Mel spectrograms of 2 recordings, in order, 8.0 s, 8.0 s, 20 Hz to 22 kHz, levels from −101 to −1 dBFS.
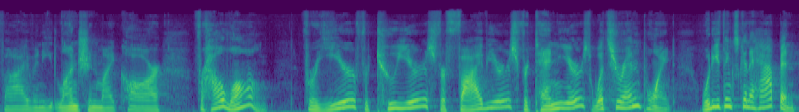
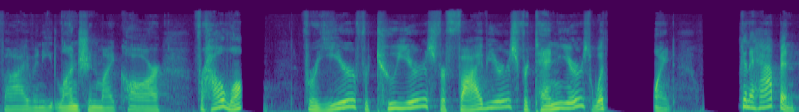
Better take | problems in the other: first | audio cutting out; at 2.5 s, at 6 s and at 7 s

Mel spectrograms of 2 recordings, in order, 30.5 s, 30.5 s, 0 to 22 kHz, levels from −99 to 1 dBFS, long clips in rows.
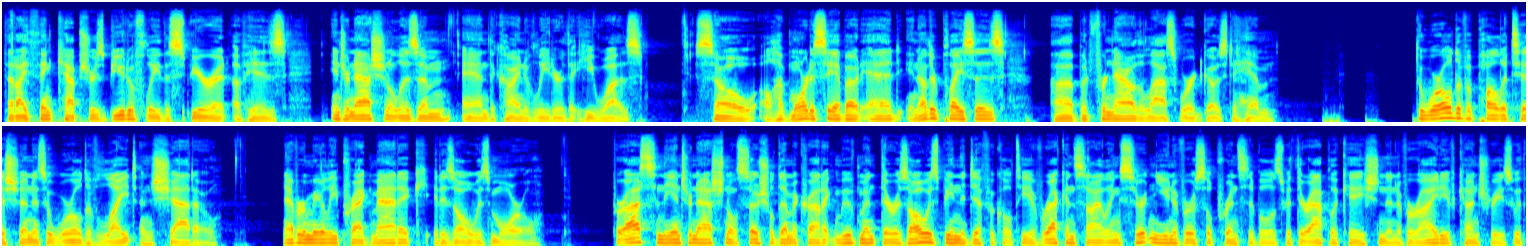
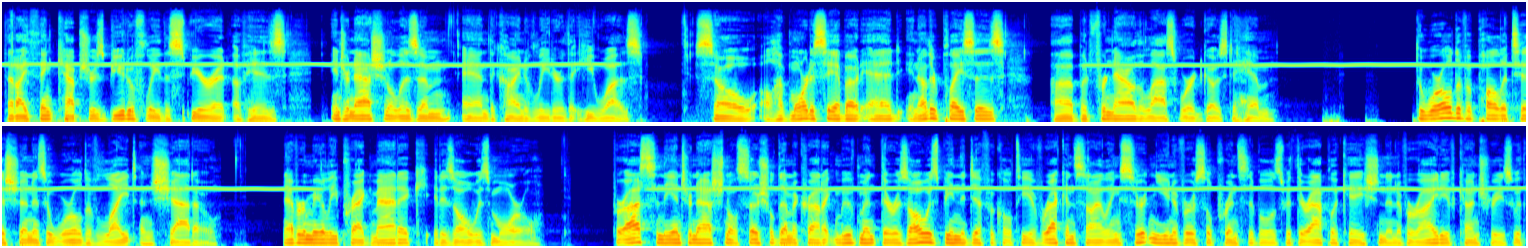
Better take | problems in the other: first | high-pitched whine; noticeable; until 6 s, from 11 to 18 s and from 22 s on; 2.5 kHz, 15 dB below the speech

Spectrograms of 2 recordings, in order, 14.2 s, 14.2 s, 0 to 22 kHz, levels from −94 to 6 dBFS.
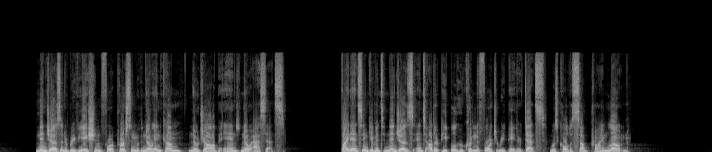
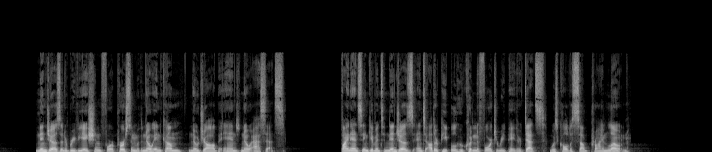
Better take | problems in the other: second | distortion; slight; 10 dB below the speech

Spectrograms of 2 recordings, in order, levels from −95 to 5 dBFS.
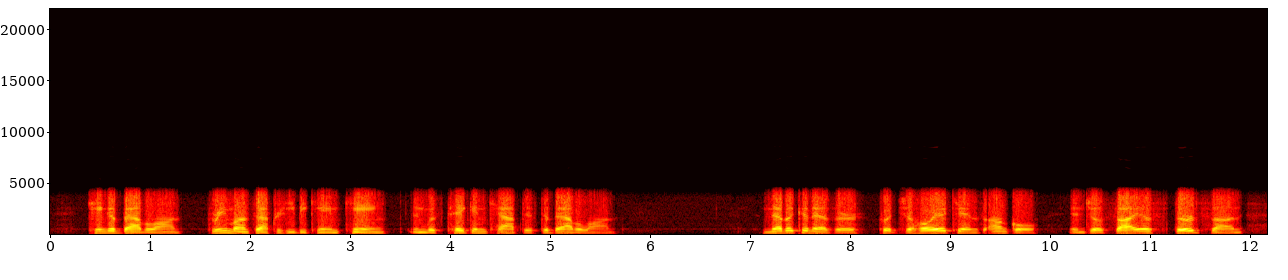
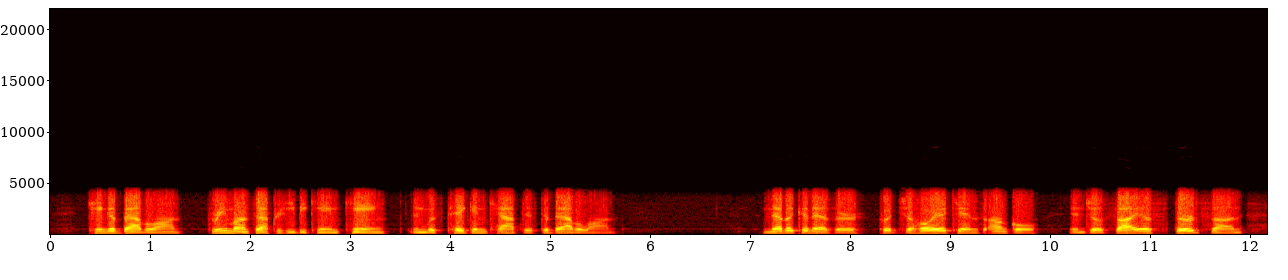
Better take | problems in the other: neither | phone-call audio; poor line; nothing above 4 kHz; the same in both

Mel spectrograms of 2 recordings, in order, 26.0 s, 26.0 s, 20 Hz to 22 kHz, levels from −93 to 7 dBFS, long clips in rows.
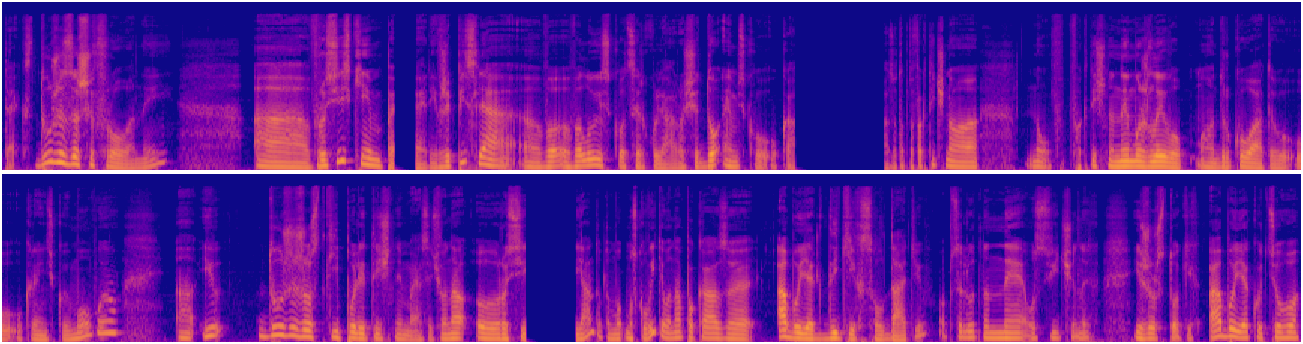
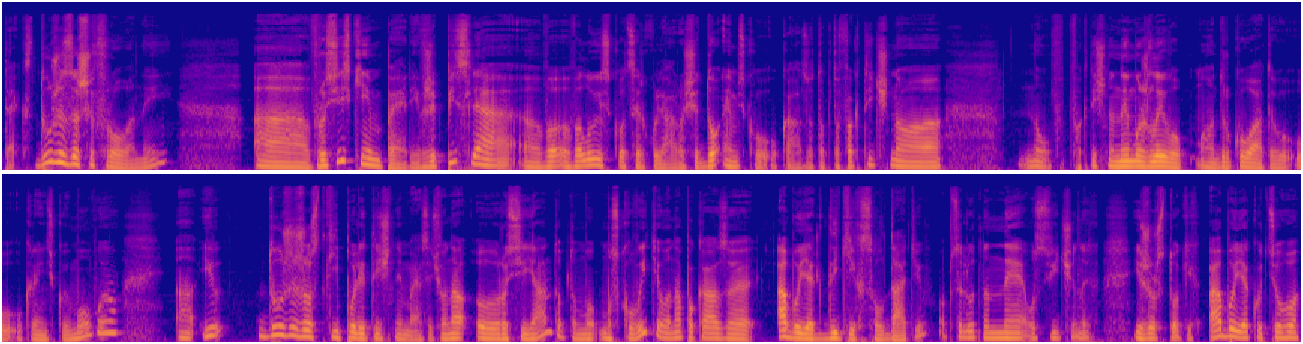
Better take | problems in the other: second | audio freezing; at 4 s, at 8 s for 1 s and at 18 s for 0.5 s

